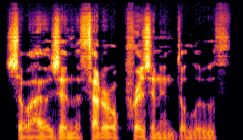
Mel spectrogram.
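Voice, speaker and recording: A man hosting a podcast interview, speaking in a measured way with frequent restarts and fillers. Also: low-pitched, little pitch movement, dry recording, clean studio sound. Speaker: podcast host. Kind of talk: conversational interview.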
